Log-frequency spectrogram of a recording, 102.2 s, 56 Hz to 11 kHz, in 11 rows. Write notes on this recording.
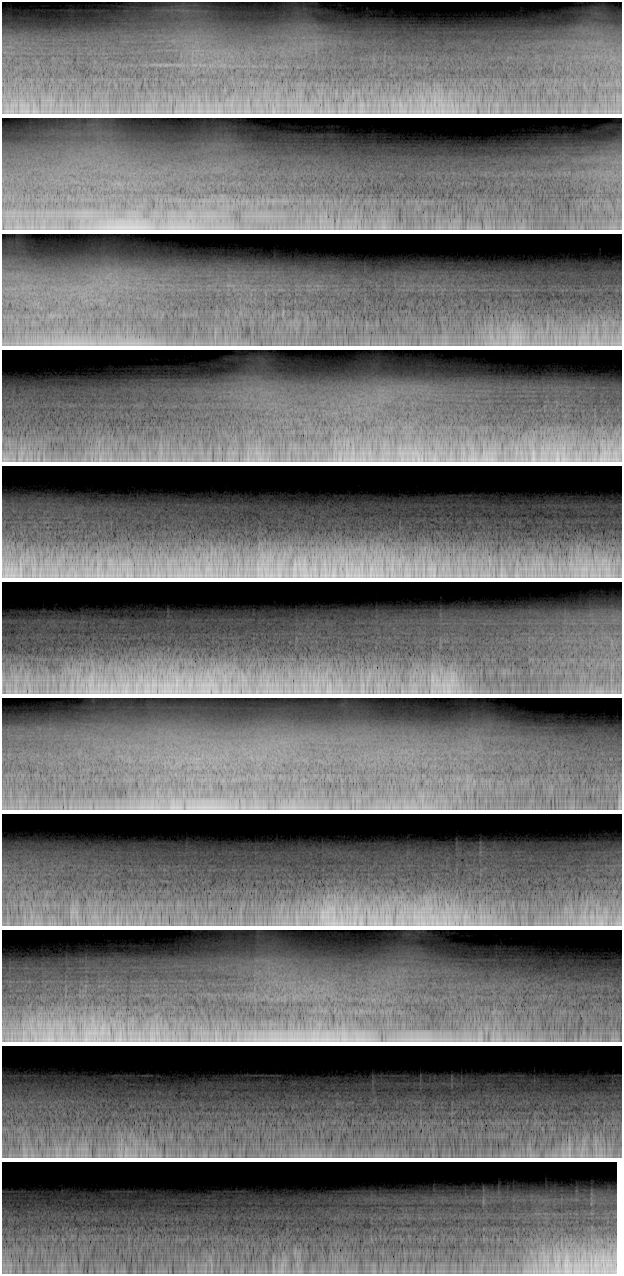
The recording was done on the top of a unfinished bridge at the end of the city Chisinau. On that bridge often young folks come and hung around. In the recording are sounds of all sorts of cars, people talking here and there and some crickets a little later on. The recording was done with Zoom H6 (SSH-6).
